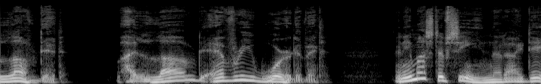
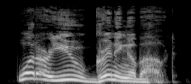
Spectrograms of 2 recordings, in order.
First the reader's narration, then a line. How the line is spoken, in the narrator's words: he barked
